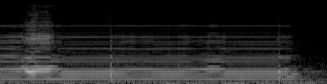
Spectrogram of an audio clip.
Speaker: You hear that buzzing? That's the thermostat just kicked in and it's trying to turn on my uh air conditioner. But because there's no power, nothing's happening.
